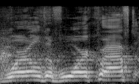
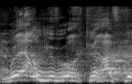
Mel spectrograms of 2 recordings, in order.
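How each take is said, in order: First: Put-on "World of Warcraft" in a light French-accented English, slow; mock French speaker saying "World of Warcraft". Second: Put-on "World of Warcraft" with a heavy French accent, slow, a shouted laugh; exaggerated French accent. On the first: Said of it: "j'adore quand les Français essaient de prononcer". (accent français léger sur « World of Warcraft ») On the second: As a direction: ham up a French person mangling "World of Warcraft". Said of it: "c'est très dur". (accent français exagéré sur « World of Warcraft », en riant)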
